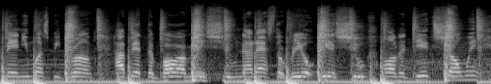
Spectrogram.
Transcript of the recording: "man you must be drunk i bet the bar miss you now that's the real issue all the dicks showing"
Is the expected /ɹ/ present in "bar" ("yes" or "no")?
yes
